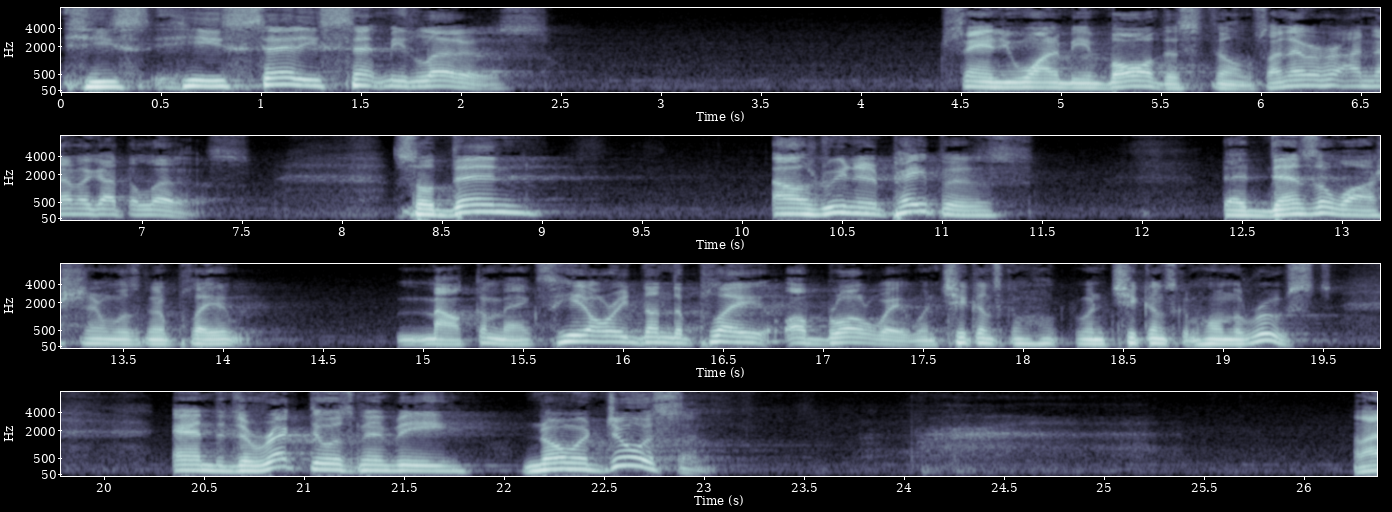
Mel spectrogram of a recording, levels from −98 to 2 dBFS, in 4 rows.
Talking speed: 155 wpm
